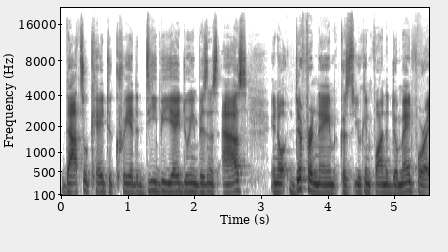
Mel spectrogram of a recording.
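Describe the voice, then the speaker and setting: A man with a fairly high pitch and a non-native accent, at a fairly quick pace with fairly even intonation. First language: not English. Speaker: entrepreneur and course creator. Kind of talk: tutorial. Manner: casual, conversational.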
